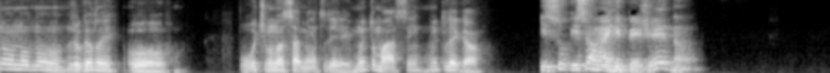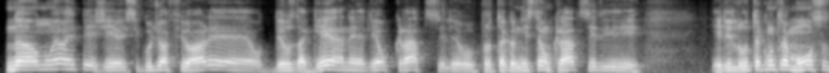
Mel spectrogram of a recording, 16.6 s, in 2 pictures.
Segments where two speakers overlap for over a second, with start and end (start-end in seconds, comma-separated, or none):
none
